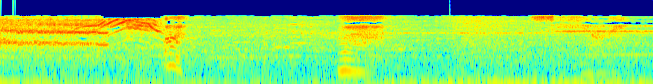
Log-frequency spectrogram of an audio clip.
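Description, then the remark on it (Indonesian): A cat hit by a vehicle in the middle of the road yowls in a strained, rising wail over a loud, steady rumble like passing traffic, with a few shorter cries breaking through before it fades. “Semuanya aja sih ada di tengah jalan ketabrak kan kucingnya.”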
